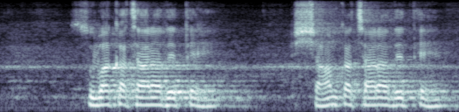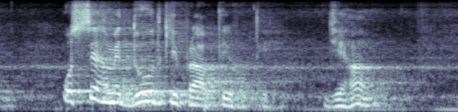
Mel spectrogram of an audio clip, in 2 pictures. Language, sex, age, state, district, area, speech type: Hindi, male, 45-60, Bihar, Begusarai, rural, spontaneous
